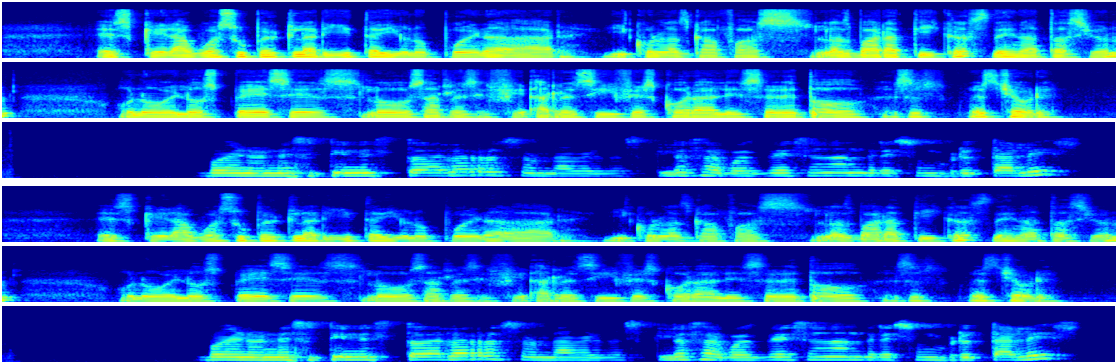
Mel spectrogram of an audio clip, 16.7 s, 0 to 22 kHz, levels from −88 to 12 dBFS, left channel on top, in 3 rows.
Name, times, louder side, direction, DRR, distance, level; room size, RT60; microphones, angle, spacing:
voice 1, 0.5-10.8, left 5 dB, 60° left, 0.3 m, -27 dB
voice 2, 12.1-16.5, right 1 dB, 50° right, 0.6 m, -36 dB
2.9 x 2.1 x 2.4 m
head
